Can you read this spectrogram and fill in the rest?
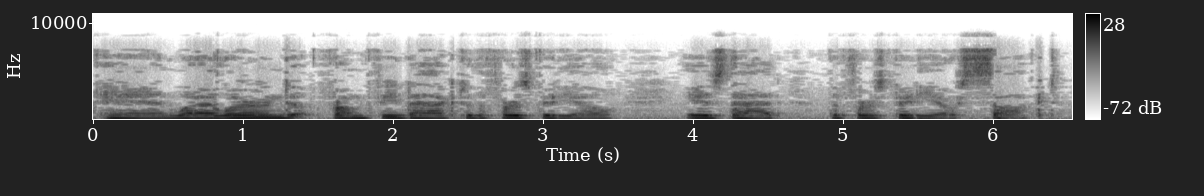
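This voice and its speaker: Flat, deadpan American man, dull sound. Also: medium pitch, slow pace. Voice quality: flat, plain voice. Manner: deadpan, dry. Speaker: vlogger. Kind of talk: casual rambling talk to camera. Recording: dull lo-fi webcam sound, faint noise.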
